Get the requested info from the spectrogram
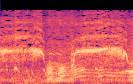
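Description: A person screaming twice in fright: two long, high-pitched screams, the second lasting about a second, with a short shout between them.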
